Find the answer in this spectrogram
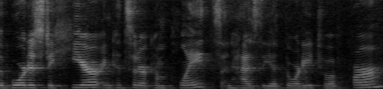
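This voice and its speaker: A woman with a somewhat breathy voice talks at a moderate pace, her pitch medium and her intonation fairly even. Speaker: county board chair presenting report. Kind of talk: formal report at public meeting. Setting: county board meeting.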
